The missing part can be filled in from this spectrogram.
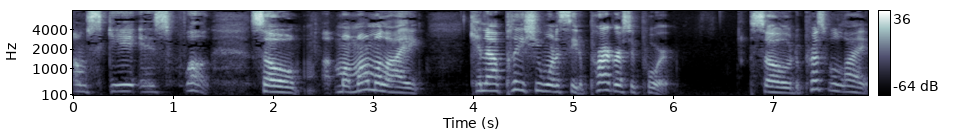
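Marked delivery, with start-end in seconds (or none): none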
